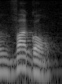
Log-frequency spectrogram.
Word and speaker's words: wagon: watts ici attention c'est pas moi c'est un wagon ça se prononce est une exception wagons à la va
